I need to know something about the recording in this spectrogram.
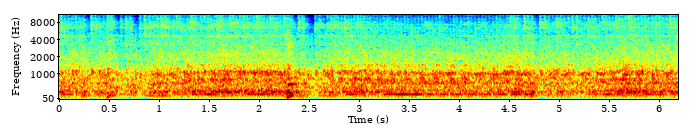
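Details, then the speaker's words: Twin turbo Subaru Forester (GT35 and TD05), first move after rebuild and new ECU, reversing out, coolant 86°C: uneven, lumpy idle with occasional thumps, AFR off 14.7 target; owner suspects cold transmission or vacuum leak. "it's out it's not happy though i don't know if it's just because the transmission is cold"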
